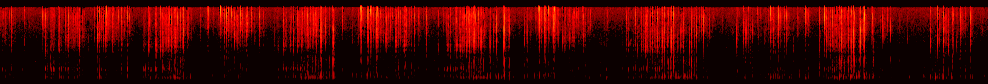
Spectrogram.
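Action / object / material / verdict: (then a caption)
scrape / quilted faux-leather belt bag / faux leather / none. Long nails scratch and drag over the surface of a small, hollow, quilted black leather-look belt bag. The result is quiet, bright, rasping scratches that come in repeated swelling waves, with almost no low end.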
